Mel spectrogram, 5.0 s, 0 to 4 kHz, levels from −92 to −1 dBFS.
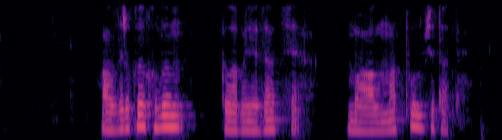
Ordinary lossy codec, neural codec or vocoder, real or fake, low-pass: AAC, 32 kbps; none; real; 3.6 kHz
